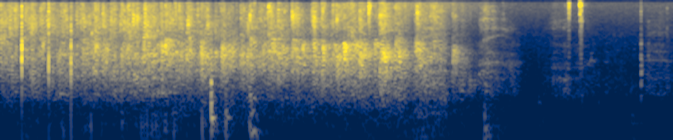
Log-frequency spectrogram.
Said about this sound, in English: Would you guys give him a round of applause for helping us out here?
